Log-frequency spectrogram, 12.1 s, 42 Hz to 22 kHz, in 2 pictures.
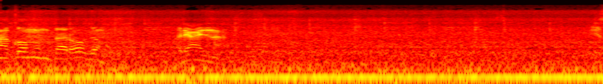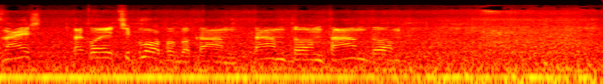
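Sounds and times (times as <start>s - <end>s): road and tyre noise: 0.0s - 12.0s
truck engine drone: 0.0s - 12.0s.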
